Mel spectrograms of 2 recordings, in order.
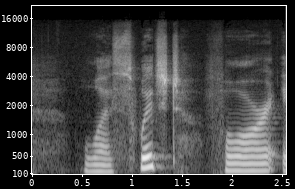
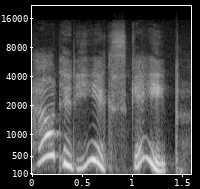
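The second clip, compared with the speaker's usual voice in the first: surprised question; 10 semitones higher, faster than usual. Acted. Wondering aloud.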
